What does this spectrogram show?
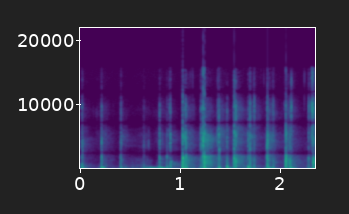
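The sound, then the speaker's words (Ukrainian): A few people clap their hands together in a quick, uneven burst of applause, sharp claps overlapping and growing louder after a softer start, with no one speaking. “Аплодируем тебе”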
